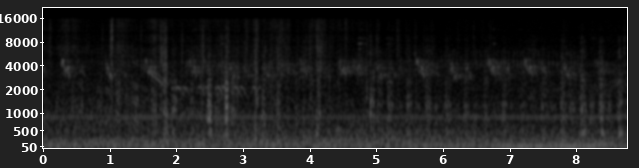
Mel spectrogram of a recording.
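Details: German Shepherd dog panting in quick, breathy huffs that repeat steadily throughout, over a low rumbling background hum, with faint high chirps from small birds scattered across.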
